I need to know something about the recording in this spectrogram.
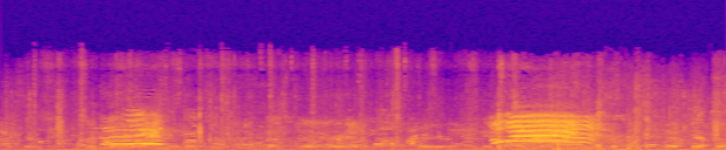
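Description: A young woman shouts with high excitement.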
